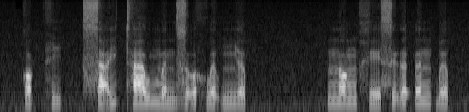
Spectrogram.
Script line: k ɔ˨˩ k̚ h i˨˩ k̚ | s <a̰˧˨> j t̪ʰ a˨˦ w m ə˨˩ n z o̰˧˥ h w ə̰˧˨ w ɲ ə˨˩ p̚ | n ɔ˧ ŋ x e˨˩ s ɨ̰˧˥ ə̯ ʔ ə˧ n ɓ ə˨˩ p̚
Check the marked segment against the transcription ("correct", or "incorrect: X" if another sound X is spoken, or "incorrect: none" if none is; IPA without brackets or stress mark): incorrect: a̰˧˥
